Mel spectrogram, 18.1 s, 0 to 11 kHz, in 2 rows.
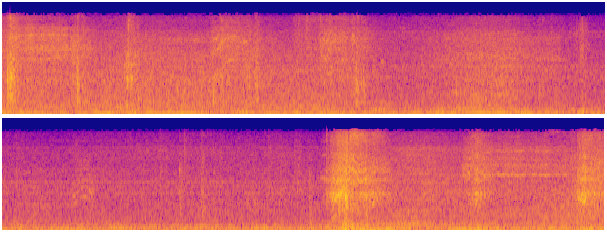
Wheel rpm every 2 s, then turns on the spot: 0, 0, 0, 0, 0, 0, 10, 10, 0.
none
